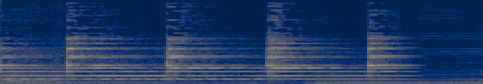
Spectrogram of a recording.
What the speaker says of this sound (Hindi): सेंसर वाली घंटी बनाई गई, यानी जो बिना छुए सिर्फ चेहरा दिखाने पर अपने आप बजने लगती है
